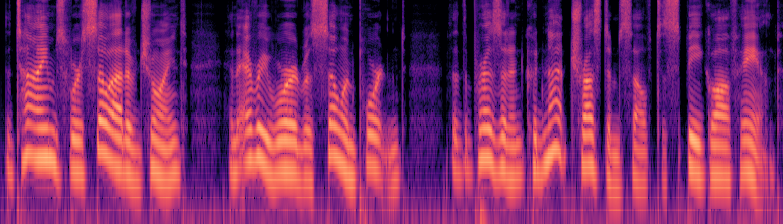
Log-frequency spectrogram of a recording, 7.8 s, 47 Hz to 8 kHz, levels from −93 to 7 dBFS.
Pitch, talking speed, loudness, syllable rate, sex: 160 Hz, 185 wpm, -19 LUFS, 4.8 syllables/s, male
